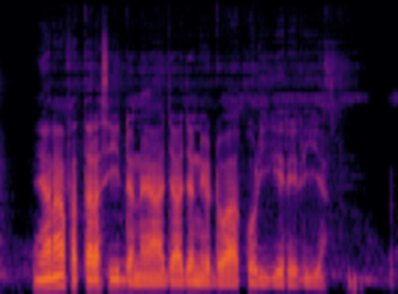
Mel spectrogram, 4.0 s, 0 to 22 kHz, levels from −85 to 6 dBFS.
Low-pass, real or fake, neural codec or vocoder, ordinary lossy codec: none; real; none; none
